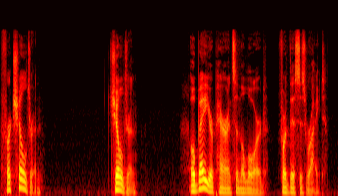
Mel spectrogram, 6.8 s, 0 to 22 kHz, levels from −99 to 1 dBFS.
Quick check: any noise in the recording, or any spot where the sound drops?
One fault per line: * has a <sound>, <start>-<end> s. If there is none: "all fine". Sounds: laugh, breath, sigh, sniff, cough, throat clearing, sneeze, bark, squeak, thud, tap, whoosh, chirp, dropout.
all fine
